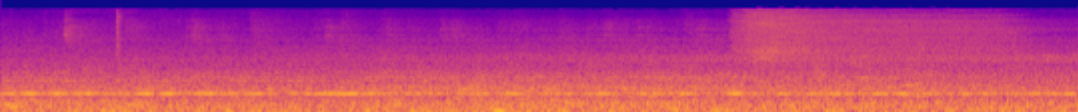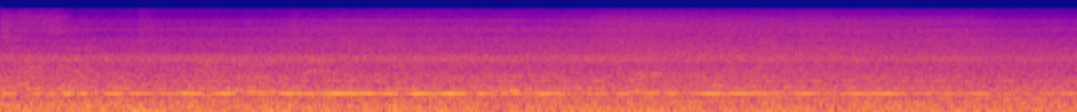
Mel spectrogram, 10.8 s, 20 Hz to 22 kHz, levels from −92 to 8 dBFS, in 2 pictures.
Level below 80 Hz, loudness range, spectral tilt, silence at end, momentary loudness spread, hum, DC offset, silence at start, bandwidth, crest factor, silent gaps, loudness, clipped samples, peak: -28 dBFS; 1 LU; -5 dB/octave; 0 s; 3 LU; none; under 0.1%; 0 s; 16.5 kHz; 14 dB; none; -19 LUFS; under 0.1%; -6 dBFS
